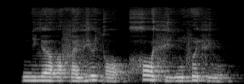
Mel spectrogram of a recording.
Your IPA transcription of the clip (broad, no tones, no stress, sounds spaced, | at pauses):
ŋ i lʲ æ lˠ ə f æ vʲ ə˞ ʎ ɔ | x ɔ fʲ ə ʎ ũ f ə̃ fʲ u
